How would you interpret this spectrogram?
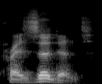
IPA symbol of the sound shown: ə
